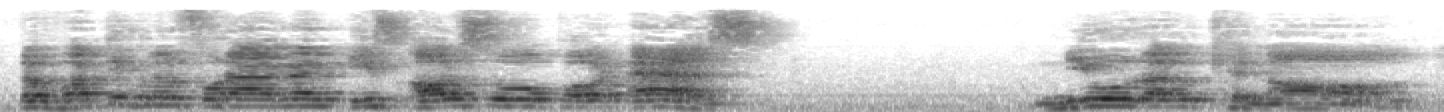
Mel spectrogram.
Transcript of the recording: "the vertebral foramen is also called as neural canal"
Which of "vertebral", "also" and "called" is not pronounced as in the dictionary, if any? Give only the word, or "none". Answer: vertebral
